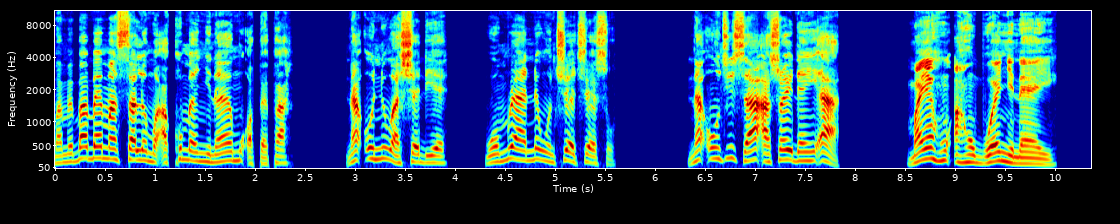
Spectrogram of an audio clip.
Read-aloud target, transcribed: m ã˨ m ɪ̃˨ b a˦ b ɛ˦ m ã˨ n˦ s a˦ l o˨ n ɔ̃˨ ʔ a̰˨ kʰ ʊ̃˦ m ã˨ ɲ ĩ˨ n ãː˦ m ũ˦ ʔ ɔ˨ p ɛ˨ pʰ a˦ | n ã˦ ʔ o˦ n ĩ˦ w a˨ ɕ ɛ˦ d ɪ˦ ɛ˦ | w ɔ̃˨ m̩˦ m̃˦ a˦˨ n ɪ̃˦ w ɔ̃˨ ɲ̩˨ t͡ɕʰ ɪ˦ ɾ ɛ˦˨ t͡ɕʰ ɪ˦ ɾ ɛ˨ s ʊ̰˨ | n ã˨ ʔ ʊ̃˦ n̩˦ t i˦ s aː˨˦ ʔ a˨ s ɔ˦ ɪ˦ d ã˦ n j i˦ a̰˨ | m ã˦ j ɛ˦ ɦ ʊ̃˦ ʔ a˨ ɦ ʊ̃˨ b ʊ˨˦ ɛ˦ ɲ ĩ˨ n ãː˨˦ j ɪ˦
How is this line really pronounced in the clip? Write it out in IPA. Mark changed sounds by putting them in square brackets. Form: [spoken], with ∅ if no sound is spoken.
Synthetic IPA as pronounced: m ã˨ m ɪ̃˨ b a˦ b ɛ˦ m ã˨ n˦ s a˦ l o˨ [m] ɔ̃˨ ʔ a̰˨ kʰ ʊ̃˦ m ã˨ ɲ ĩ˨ n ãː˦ m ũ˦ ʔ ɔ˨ p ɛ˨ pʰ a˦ | n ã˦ ʔ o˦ n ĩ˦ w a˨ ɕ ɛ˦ d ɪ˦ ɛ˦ | w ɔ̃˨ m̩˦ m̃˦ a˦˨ n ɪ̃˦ w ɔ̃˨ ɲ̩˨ t͡ɕʰ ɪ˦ ɾ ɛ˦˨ t͡ɕʰ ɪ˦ ɾ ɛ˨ s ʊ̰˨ | n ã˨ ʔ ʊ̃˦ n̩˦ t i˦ s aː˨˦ ʔ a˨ s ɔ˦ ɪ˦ d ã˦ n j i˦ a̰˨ | m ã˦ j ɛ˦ ɦ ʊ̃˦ ʔ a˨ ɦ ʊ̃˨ b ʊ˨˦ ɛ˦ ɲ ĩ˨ n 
